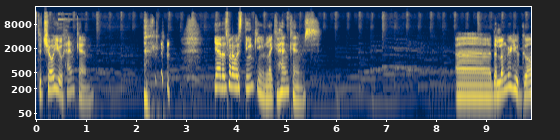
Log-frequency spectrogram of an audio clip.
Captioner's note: laughter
